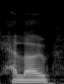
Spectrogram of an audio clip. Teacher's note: it's made with the vocal folds approximating which really just means there's breathy air coming out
